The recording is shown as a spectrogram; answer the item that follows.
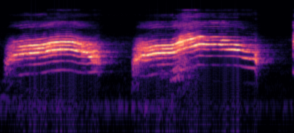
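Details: Samyong bird producing a cat's mating call imitation: two long, loud, harmonic yowls, each rising then sagging in pitch, separated by a short pause.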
